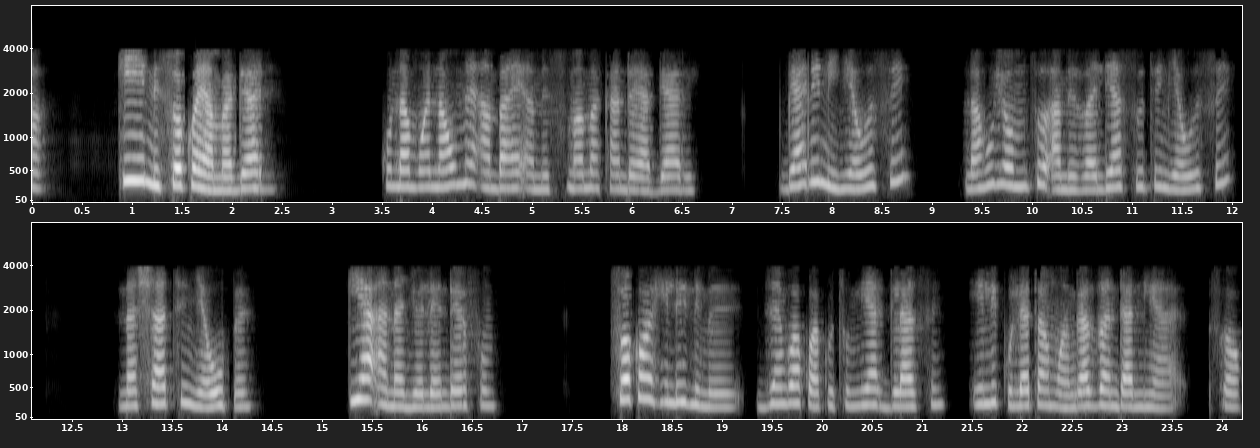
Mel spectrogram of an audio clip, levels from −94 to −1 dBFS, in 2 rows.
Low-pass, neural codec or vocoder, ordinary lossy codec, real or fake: 7.2 kHz; codec, 16 kHz, about 1 kbps, DyCAST, with the encoder's durations; AAC, 16 kbps; fake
